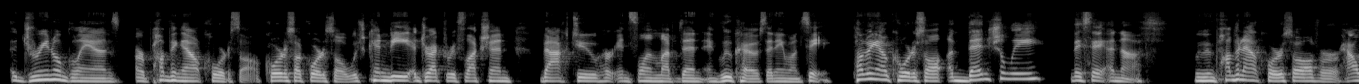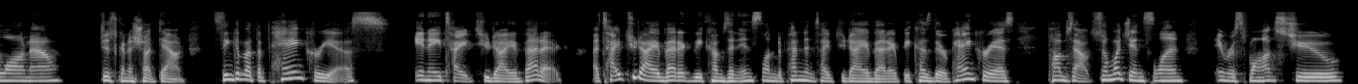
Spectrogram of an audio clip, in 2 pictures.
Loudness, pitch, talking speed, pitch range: -22 LUFS, 170 Hz, 170 wpm, 150-185 Hz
